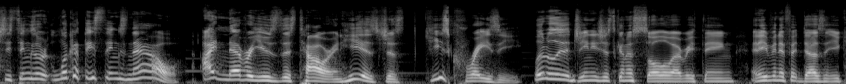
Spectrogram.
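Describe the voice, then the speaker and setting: A young man giving excited, running commentary over a video game, exclaiming often and talking to his viewers. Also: mid-range voice. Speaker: gaming YouTuber.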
